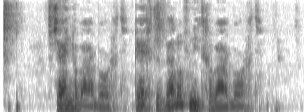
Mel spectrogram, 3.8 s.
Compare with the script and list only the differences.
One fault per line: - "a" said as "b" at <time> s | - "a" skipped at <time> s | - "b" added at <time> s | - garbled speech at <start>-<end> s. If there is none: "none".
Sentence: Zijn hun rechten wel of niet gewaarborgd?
- "hun" said as "gewaarborgd" at 0.9 s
